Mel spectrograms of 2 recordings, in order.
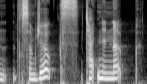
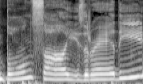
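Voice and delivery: put-on Russian-accented voice; 2 semitones lower than usual. Teasing an actor whose accent changes, quoting Bonesaw in a Russian accent. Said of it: "At first, he's Russian".

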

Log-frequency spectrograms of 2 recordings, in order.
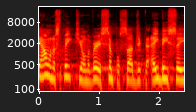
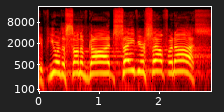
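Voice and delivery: loud, high-pitched hollered yell; 8 semitones higher, 7 dB louder than usual. Retelling Luke 23, voicing the thief on the cross: retelling a yell. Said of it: "he's yelling".

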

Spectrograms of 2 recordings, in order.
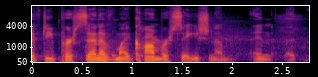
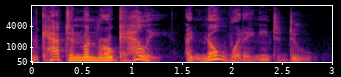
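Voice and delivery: superior, above-everyone, haughty delivery; 4 dB louder than usual. Imitating how an actor talked all through a movie: Ernie Hudson movie voice. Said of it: ""I'm above you" accent".

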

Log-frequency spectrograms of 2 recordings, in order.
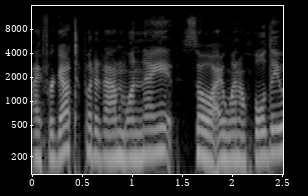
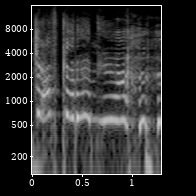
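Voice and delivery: shrill, very high, loud, drawn-out scream; 11 dB louder than usual. Retelling calling someone in after her shower, retelling her scream. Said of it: "screaming at Siri to call Jeff".

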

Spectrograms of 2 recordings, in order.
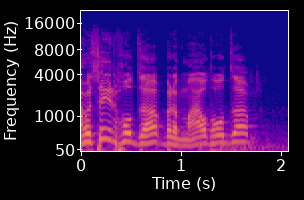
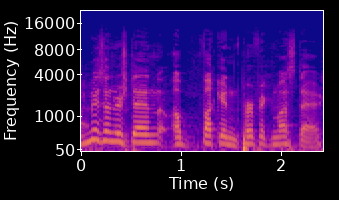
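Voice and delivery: usual speaking voice

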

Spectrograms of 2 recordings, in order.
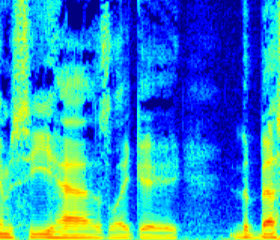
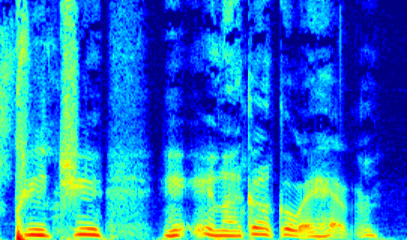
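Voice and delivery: very high, slurred, slurping, jawless-sounding speech; 10 semitones higher, 4 dB louder than usual. Imitating a character asking a preacher about heaven, slurred voice with slurping sounds. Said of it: "you gotta get the slurping sounds in there".

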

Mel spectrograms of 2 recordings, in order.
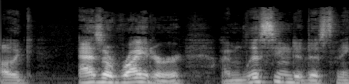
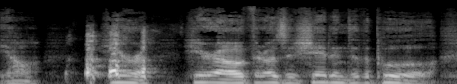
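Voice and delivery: imitated high, breathy narrator voice. Mocking a reader's unnatural reading voice, high breathy narrator voice. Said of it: "higher pitch, breathy, pulpy sound".

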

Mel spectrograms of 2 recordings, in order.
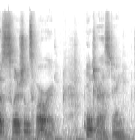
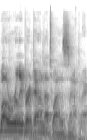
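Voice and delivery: mock flippant sarcasm, lower and faster; 2 semitones lower than usual. Recalling an earlier remark about the team's burnout; retelling a sarcastic remark. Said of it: "I kind of said that really sarcastically and flippantly".

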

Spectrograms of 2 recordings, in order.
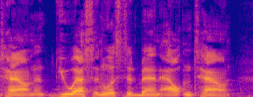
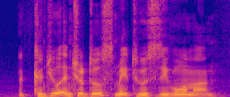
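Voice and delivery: fake put-on German accent; 3 semitones higher than usual. Recounting enlisted guys asking about a woman, put-on German accent. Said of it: "let me get in the headspace of a German accent".

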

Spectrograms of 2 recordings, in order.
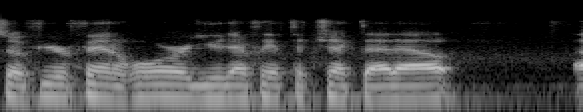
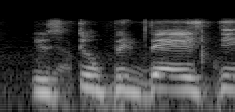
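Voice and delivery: Yiddish accent, much higher; 8 semitones higher than usual.

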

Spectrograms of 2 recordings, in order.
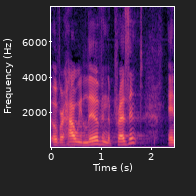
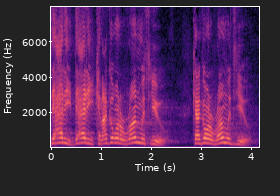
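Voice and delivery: put-on high, pleading, nagging little child's voice; 5 semitones higher than usual. Retelling how the youngest son begs to come along on a run: imitating a begging child. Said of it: "he begs me".

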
